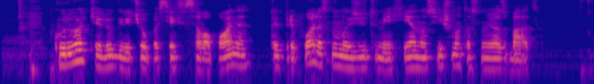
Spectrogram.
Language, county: Lithuanian, Vilnius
